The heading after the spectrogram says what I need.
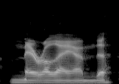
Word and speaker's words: Maryland: College in Chester Town Maryland or Maryland as I used to say when I was little and I didn't realize that the Y was a short I sound so yeah yeah i'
